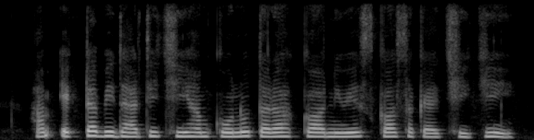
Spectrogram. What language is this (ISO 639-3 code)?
mai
